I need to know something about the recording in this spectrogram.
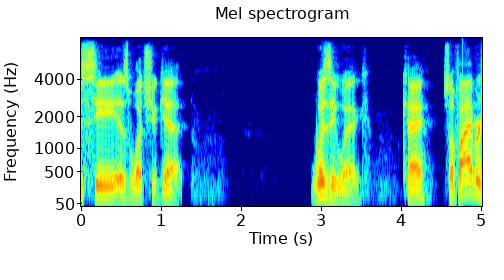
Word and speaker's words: WYSIWYG: train you guys a little bit on the Wizzywig editor, uh, within the Usion software. How many of you who are here live with me know what I'm talking about when I say Wizzywig?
